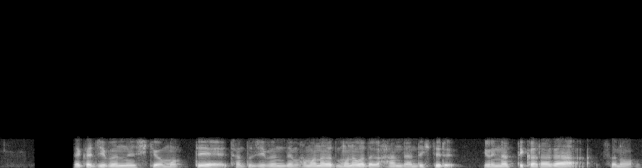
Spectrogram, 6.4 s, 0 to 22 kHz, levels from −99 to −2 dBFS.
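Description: At 1.76 to 1.78 s there's a packet loss with pitch repetition: a 20 ms gap, fitting one lost packet, patched by looping the last pitch period into a brief held buzz.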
